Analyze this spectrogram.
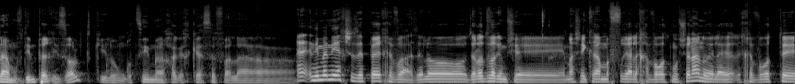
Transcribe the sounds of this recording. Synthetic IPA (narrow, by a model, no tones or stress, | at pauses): laemovd̪impeʁizo̞ltkiːluemʁot͡simaχaʁkaχkesefalaanimeniaχʃezepeʁeχevʁazelo̞zelo̞dvaʁimʃe̞maʃenikʁamafʁialeχavaʁotkmo̞ʃelanue̞laleχevʁo̞t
